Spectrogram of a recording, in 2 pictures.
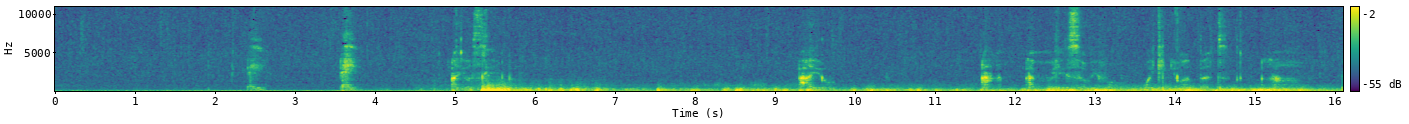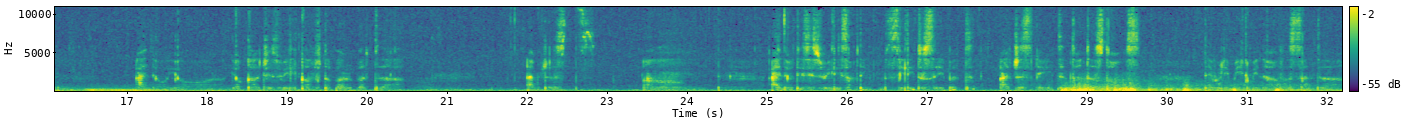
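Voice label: [F4M][Improv][French Accent][Sweet][Funny]; [Friends To Lovers]; [After the Christmas Party]; [Scared Of Thunderstorms]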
